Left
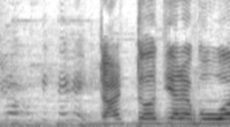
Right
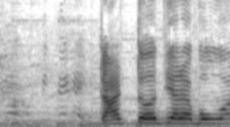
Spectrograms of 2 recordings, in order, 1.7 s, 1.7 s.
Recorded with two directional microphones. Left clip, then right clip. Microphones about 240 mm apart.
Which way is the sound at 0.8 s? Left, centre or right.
Centre.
